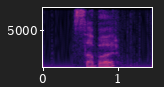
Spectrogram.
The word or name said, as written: Sabar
